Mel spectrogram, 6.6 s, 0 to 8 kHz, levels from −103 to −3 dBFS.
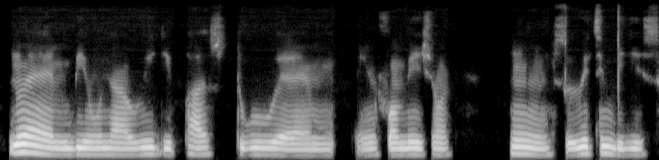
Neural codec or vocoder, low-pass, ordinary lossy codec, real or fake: autoencoder, 48 kHz, 128 numbers a frame, DAC-VAE, trained on Japanese speech; 7.2 kHz; none; fake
